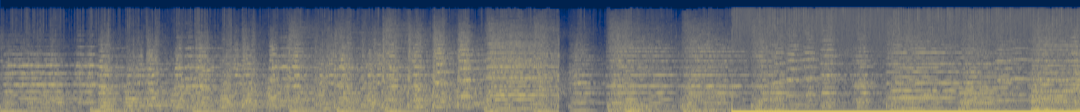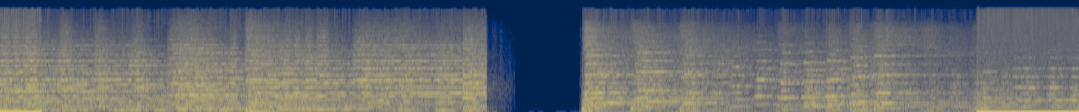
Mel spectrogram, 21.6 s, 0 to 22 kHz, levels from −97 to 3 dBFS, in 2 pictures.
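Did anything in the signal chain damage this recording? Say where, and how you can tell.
Yes. A filter restarted on every block, at the buffer stage, adds a 172 Hz buzz throughout that follows the level. That fits a 256-sample block.

A DC step at the converter shifts the zero line from 7.32 s to 11.21 s, and again from 20.57 s. Each shift thumps.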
